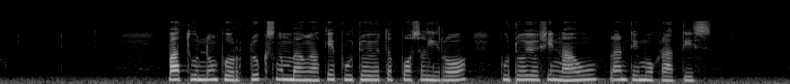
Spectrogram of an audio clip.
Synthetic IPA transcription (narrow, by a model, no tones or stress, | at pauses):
pad̪̥ṳnʊŋb̥o̤rɖ̥ʊ̤ksŋəmbaŋakeb̥ṳɖ̥ɔ̤jot̪əpɔsəliɾɔ | b̥uɖ̥ɔ̤josinaulanɖ̥e̤mokɾat̪ɪs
